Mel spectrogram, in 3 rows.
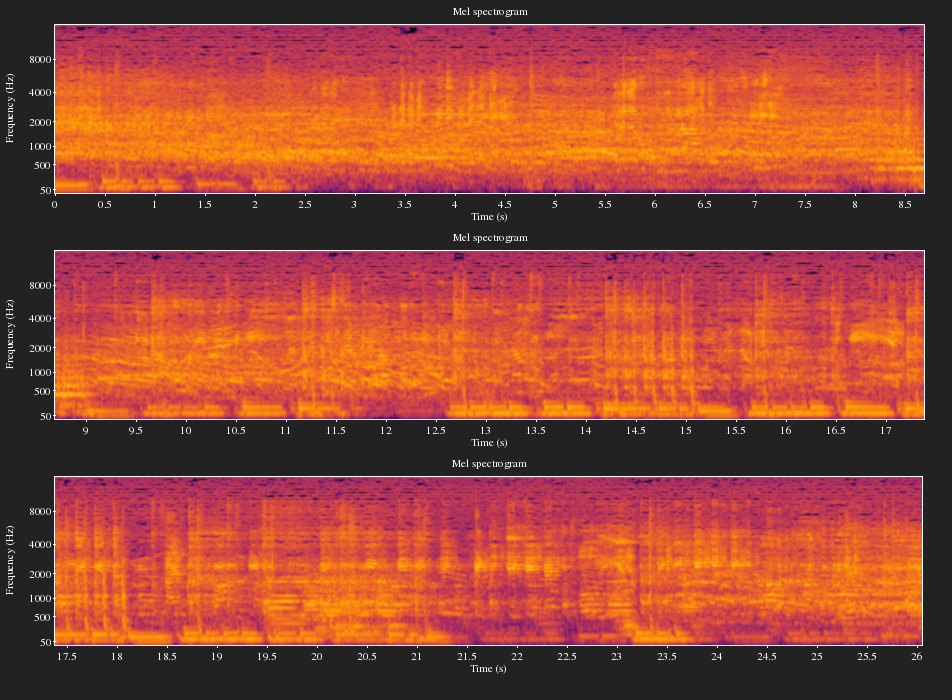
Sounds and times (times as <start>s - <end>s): Music: 0.0s - 26.0s.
